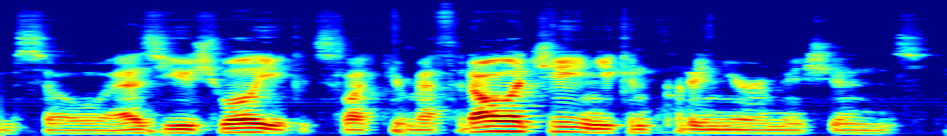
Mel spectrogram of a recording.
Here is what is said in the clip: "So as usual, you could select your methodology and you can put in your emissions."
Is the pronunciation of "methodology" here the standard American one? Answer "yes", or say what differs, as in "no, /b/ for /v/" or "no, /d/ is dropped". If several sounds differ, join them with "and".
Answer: yes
